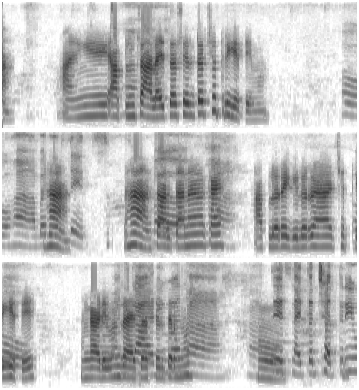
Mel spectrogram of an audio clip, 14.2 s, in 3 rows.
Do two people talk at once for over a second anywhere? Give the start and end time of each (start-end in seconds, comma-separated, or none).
10.8-12.0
